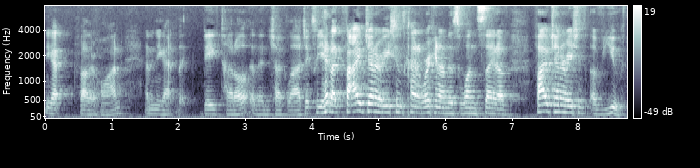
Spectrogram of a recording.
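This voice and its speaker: Fairly high-pitched man, fairly quick and lively in intonation, amid audible room echo and noticeable background noise. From US Midwest, Racine, Wisconsin. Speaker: youth minister. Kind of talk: casual chat. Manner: halting, many repetitions.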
